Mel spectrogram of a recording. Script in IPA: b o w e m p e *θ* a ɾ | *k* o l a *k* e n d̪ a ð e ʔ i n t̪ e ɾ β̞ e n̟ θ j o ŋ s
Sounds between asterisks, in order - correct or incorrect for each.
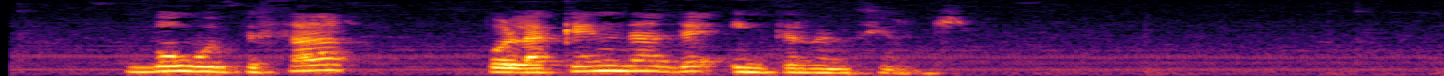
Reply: correct, incorrect: p, correct

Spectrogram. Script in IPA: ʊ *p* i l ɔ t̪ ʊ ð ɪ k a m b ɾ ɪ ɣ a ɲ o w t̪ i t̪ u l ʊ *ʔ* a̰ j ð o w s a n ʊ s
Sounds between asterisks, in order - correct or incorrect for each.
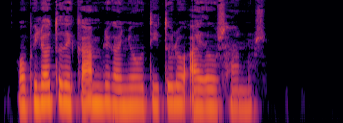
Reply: correct, correct

